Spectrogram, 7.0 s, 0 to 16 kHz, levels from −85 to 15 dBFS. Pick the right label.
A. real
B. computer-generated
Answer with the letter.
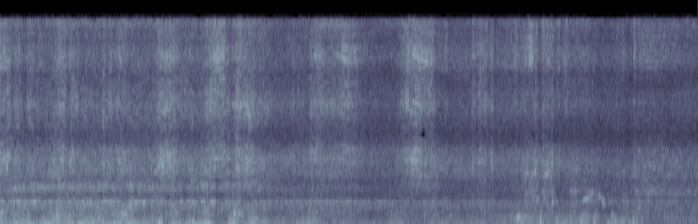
A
